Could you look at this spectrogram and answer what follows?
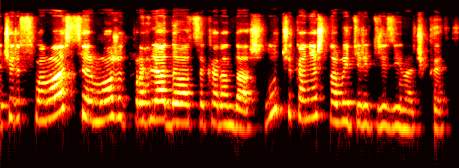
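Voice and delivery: ordinary delivery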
